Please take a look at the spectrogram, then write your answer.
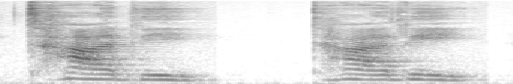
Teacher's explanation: The tongue, very soft tap behind the teeth.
